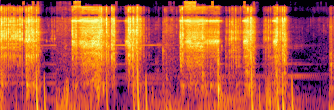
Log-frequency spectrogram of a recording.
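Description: Lug nuts being cinched down on a Toyota Camry wheel with a ratcheting wrench, giving close, loud bursts of clicking and grinding in uneven spurts with short pauses between them.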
